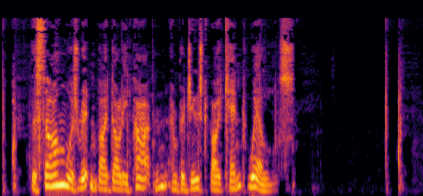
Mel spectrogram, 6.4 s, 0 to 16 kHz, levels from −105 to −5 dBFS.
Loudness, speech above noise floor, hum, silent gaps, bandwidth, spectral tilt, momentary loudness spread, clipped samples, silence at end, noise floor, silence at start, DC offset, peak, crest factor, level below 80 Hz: -21 LUFS; over 70 dB; none; none; 11.5 kHz; -5.5 dB/octave; 20 LU; under 0.1%; 0.35 s; under -90 dBFS; 0.2 s; under 0.1%; -6 dBFS; 16 dB; -62 dBFS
